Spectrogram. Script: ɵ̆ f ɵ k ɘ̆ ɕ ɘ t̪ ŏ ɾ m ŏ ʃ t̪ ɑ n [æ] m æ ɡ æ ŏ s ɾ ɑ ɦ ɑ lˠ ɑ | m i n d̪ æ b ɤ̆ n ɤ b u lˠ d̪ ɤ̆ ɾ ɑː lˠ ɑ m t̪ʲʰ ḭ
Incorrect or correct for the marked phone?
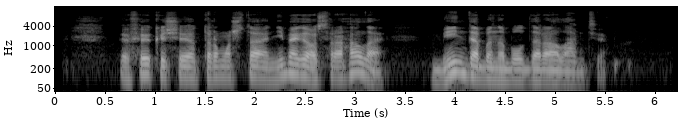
incorrect: i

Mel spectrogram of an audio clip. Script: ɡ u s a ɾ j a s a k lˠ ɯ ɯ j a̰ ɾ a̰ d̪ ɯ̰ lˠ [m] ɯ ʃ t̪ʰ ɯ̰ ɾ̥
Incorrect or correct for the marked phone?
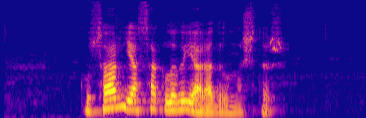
correct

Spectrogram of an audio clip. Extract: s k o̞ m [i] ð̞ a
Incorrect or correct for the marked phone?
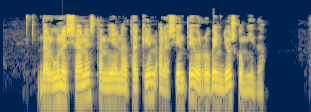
correct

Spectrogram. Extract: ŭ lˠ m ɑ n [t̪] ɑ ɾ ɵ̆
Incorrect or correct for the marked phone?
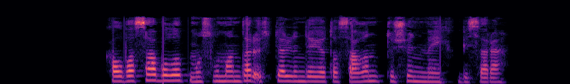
incorrect: d̪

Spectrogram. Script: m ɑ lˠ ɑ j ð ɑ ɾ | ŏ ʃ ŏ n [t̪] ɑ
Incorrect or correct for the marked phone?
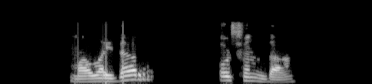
incorrect: d̪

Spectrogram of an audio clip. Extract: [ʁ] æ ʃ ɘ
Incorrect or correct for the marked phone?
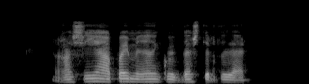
correct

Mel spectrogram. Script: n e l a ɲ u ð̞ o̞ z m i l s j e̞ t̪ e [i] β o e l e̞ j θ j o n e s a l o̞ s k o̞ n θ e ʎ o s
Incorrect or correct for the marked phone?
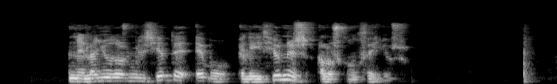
incorrect: e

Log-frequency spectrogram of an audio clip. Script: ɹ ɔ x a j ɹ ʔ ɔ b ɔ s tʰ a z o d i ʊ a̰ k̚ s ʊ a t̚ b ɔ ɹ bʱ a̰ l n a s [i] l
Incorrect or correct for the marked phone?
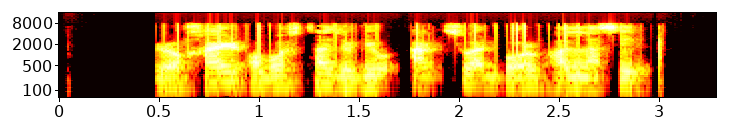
correct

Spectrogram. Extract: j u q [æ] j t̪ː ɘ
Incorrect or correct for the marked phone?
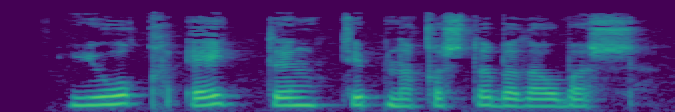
correct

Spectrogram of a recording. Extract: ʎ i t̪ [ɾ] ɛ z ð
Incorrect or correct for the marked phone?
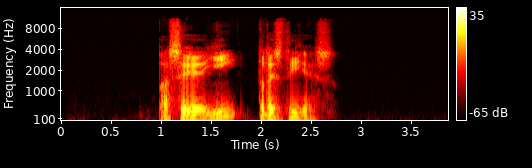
correct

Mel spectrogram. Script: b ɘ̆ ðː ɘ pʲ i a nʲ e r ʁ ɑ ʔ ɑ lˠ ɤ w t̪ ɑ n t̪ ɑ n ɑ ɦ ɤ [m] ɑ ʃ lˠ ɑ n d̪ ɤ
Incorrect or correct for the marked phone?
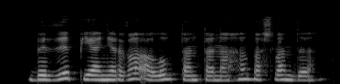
incorrect: b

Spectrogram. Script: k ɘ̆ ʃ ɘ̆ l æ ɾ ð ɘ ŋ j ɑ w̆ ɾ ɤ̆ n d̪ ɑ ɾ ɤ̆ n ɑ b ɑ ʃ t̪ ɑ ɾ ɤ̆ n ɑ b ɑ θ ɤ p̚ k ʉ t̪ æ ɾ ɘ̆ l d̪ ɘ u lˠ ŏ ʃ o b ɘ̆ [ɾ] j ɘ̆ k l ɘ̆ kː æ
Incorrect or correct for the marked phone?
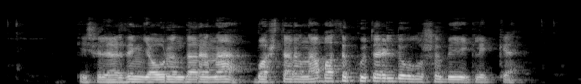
incorrect: none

